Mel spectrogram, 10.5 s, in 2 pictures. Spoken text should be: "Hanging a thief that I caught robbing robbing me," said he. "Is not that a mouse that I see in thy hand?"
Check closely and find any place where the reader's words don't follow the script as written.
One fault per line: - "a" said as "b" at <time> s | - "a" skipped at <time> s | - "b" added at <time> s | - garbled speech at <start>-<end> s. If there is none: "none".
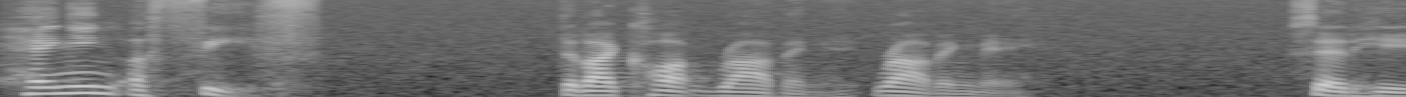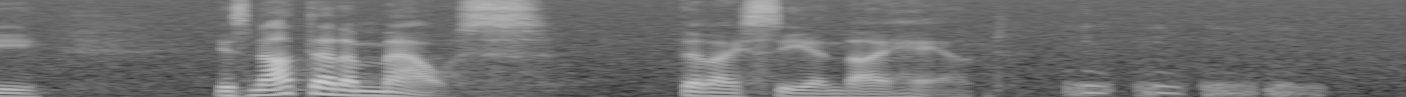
none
